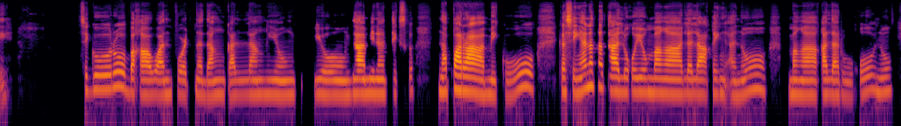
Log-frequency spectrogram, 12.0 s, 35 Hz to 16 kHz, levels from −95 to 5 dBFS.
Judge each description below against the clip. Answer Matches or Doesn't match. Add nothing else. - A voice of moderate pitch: Matches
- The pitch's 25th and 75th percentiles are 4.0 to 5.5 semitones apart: Doesn't match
